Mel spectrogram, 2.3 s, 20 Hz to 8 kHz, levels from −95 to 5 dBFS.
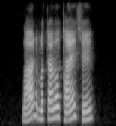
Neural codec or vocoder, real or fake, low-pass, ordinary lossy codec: autoencoder, 22.05 kHz, a latent of 192 numbers a frame, VITS, trained on one speaker; fake; 7.2 kHz; Opus, 32 kbps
